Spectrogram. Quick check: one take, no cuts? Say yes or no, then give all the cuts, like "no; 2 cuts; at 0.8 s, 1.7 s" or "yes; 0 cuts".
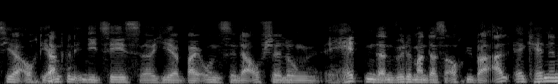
yes; 0 cuts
